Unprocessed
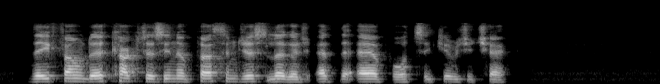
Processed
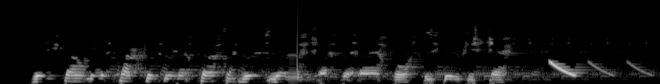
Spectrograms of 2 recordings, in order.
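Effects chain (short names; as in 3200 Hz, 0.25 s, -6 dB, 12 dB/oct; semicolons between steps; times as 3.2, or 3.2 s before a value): bell 410 Hz +11.5 dB 0.39 oct; dispersion highs, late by 0.104 s, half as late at 1100 Hz; compressor 16:1, threshold -20 dBFS, peak gain reduction 20 dB; tilt -4.5 dB/oct; painted sound fall, 5.49–5.76, 400–1100 Hz -13 dBFS; de-hum 135.1 Hz, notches 17; spectral gate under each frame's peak -25 dB strong; spectral noise reduction 26 dB; on a send: thinning echo 0.388 s, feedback 82%, high-pass 270 Hz, level -23.5 dB; on the sum: stuck buffer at 2.88, samples 512, times 7; gain -5 dB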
